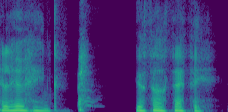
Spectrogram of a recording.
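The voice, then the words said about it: Put-on sexy seductive voice. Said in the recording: “Do you remember the sexy voice I was saying to have?”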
